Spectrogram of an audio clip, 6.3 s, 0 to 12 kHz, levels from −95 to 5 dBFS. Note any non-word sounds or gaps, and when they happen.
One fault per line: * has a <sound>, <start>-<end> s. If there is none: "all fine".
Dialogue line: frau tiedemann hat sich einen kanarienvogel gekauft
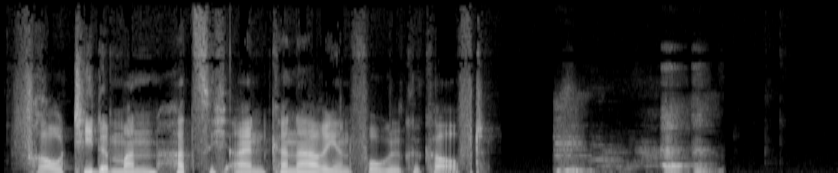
* has a laugh, 4.1-5.4 s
